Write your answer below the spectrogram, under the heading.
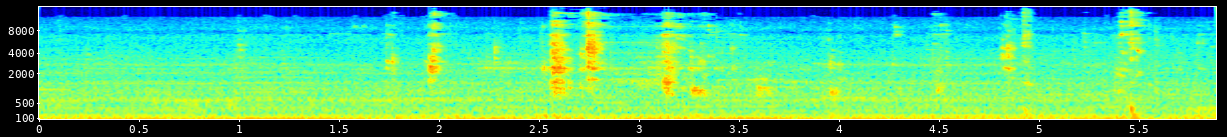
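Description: Kubota RX-503S mini excavator's diesel engine running steadily as it digs soil, with scattered sharp clicks in the second half and one louder knock near the end.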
